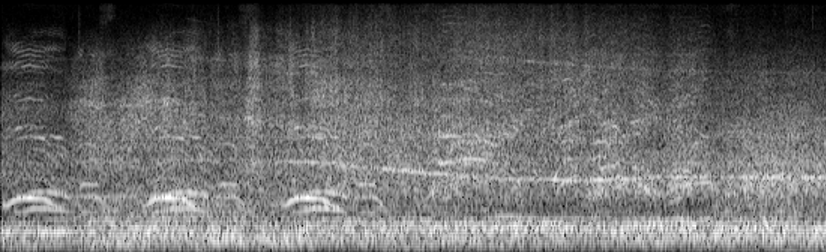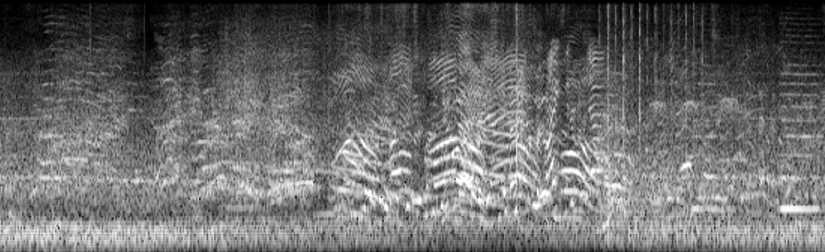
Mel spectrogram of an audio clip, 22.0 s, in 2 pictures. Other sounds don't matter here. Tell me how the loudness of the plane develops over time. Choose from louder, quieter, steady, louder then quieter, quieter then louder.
quieter.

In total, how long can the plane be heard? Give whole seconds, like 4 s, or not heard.
22 s.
